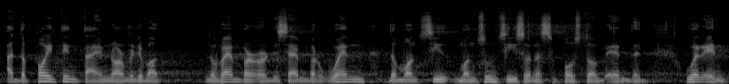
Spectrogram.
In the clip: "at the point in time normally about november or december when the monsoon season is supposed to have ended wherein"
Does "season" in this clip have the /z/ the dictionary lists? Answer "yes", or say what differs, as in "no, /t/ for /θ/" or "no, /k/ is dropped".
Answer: no, /s/ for /z/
